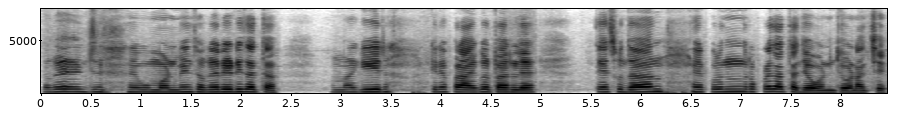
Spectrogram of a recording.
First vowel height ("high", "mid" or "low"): mid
